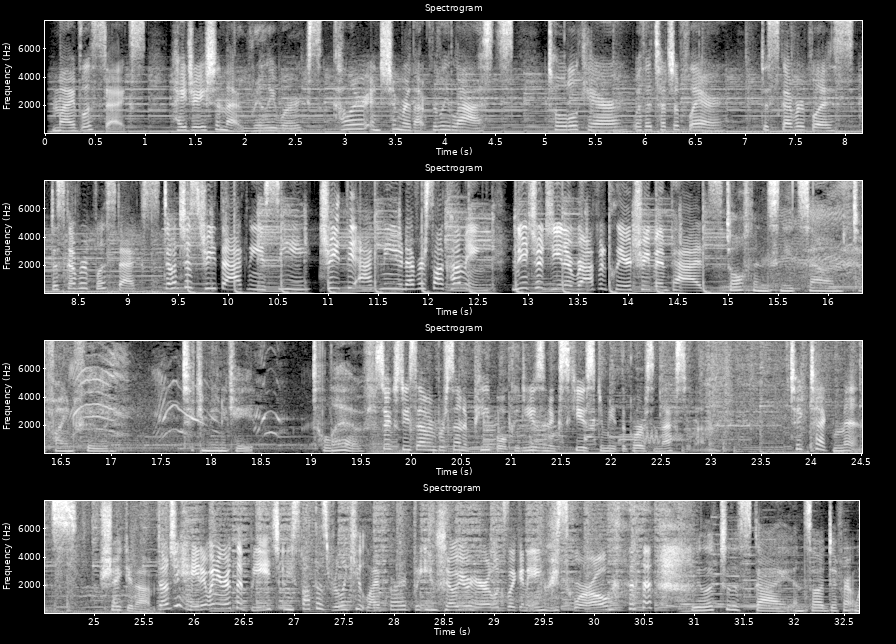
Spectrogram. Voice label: women commercial; Sounds like a unicorn – magically conversational.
